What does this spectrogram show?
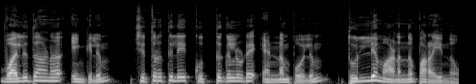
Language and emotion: Malayalam, neutral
